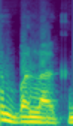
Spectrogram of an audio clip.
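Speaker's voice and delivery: "बलक" as two syllables, ba-LAK; "बलक" ending in -lak, not -laik; taught pronunciation "बलक". Shown as a demonstration. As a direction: say "बलक" with a vowel after the b. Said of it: "क्या बोलेंगे".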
